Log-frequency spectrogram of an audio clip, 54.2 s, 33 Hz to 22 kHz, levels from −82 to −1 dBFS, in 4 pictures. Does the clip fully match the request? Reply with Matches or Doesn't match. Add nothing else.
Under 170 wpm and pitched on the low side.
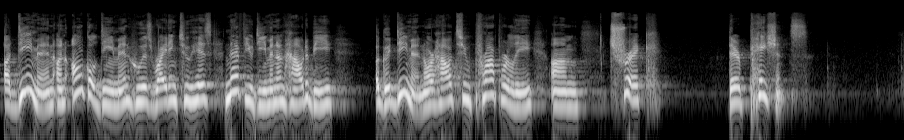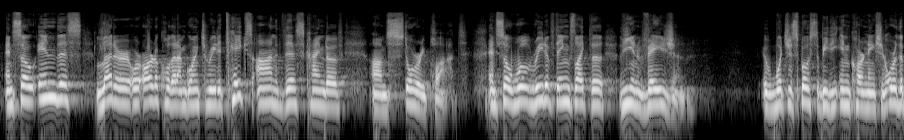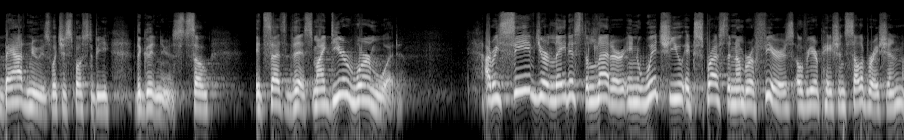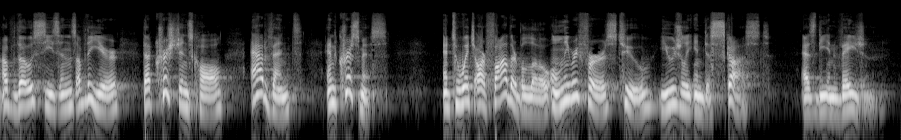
Doesn't match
